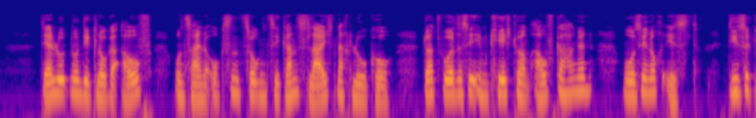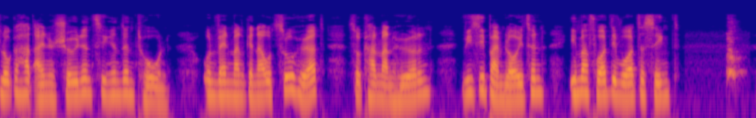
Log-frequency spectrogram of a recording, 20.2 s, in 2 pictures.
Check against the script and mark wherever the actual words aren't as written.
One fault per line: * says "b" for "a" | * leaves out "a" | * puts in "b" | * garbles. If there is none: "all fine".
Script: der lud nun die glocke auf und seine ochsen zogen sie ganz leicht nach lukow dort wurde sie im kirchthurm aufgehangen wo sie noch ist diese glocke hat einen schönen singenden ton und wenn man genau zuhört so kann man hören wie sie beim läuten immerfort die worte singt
all fine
